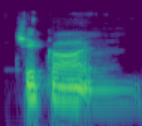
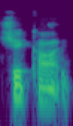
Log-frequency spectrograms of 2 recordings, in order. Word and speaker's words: Chicot: This is for, I believe it's pronounced Chicot County in Arkansas, and for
